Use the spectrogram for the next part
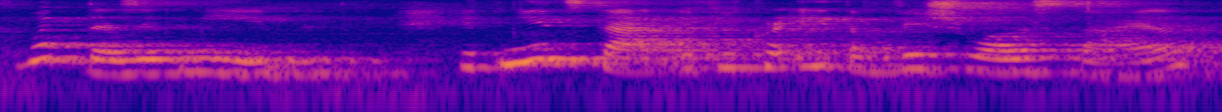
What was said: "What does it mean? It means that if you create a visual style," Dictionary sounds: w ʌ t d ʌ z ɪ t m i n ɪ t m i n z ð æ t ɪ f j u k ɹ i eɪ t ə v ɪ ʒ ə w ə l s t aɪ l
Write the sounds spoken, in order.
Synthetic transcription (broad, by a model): w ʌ t d ʌ z ɪ t m i n ɪ t m i n z ð æ t ɪ f j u k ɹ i eɪ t ə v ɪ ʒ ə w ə l s t aɪ l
